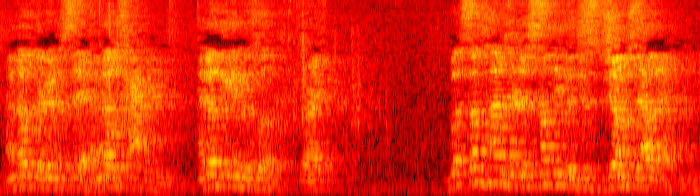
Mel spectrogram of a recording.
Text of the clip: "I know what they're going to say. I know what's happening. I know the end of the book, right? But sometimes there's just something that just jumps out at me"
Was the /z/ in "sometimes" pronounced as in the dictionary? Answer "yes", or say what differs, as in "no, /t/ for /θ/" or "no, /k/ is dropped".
yes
